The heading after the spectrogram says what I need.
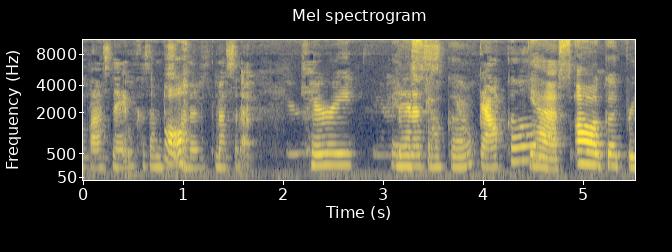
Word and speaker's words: Maniscalco: because i'm going to mess it up carrie maniscalco galco yes oh good for you katie you that's how you pronounce which is no still have heartless haven't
